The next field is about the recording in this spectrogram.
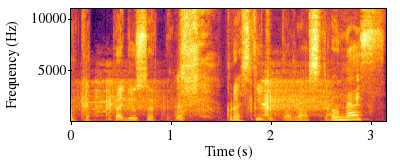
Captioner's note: sneezes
